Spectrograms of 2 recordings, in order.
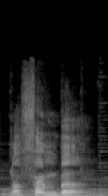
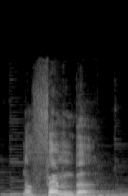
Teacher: November. The stress is in the second syllable.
